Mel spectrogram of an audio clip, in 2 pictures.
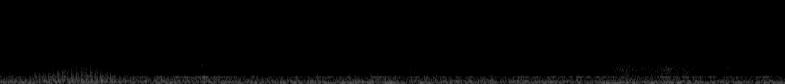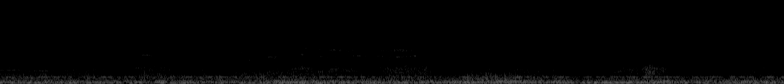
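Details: A sleepy cat snoring, its low, even rumble droning on and on, broken only by a few faint small clicks and rustles in a quiet room.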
